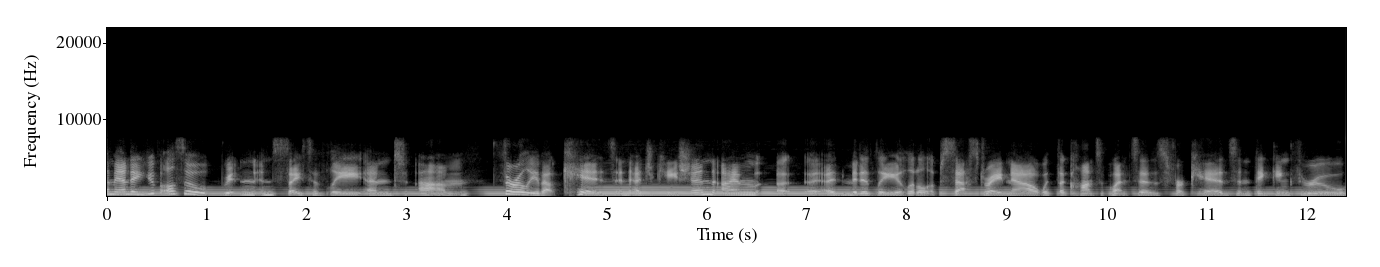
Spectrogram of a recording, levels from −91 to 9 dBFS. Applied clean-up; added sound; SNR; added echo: neural mask model RNNoise.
